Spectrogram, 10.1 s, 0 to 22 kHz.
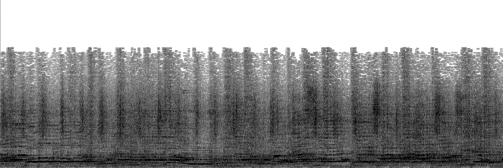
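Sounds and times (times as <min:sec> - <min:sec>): band accompaniment with bass beat: 0:00.0 - 0:10.0
choir singing gospel song: 0:00.0 - 0:10.0.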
